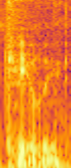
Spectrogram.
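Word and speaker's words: KQLY: some points even though everyone is mispronouncing kle it's actually pronounced Kaye but you know we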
